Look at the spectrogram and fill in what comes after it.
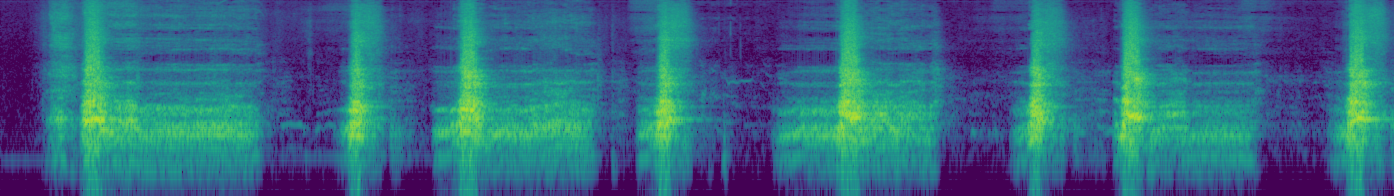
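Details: A Rottweiler 'talks' to animals on the TV in drawn-out, grumbling moans and yowls, broken up by short barking bursts.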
